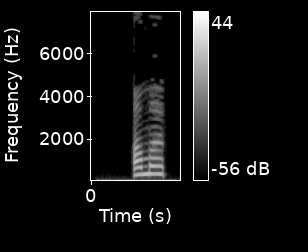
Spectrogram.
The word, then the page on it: amat: indonesian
